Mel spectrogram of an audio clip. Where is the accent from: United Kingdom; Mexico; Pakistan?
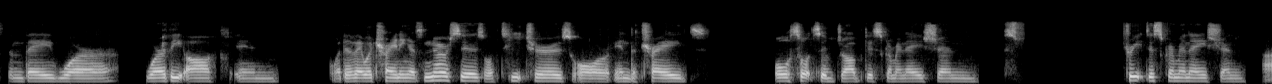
United Kingdom; London; moved away; also born or lived in Jamaica / West Texas; I was born in London, England, to Jamaican parents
